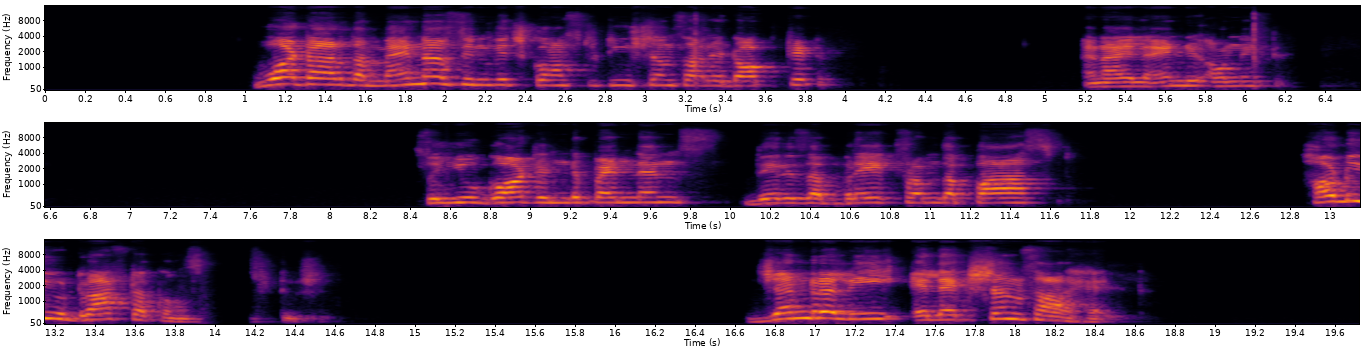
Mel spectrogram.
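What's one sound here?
A man speaks with animation over an online call, in bursts with pauses.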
